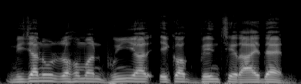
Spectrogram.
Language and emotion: Bengali, neutral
